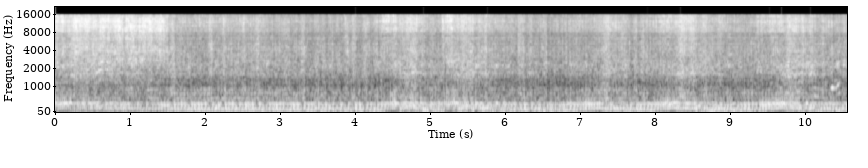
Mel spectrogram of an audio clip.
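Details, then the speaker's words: Honda CB100 single-cylinder, stored for years, running after carburetor with calcified internals was cleaned and refitted, ignition and compression normal; steady even beat, revs cleanly without stumbling, good fuelling. "oke mas bro Alhamdulillah Ini E ini mesin sudah bisa hidup ya"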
